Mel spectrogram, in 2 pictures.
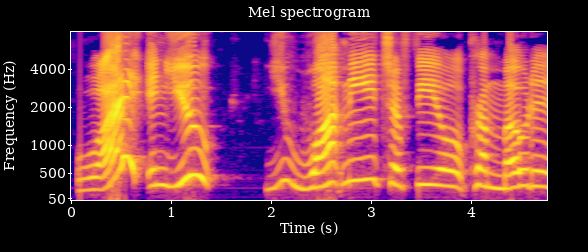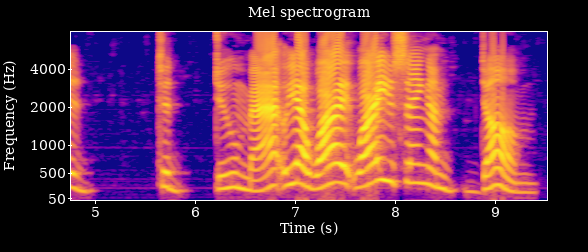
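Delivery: indignant retort. Retold or imitated. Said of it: "I'm like".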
